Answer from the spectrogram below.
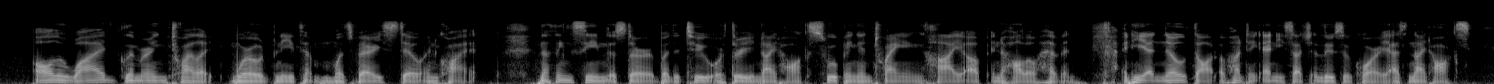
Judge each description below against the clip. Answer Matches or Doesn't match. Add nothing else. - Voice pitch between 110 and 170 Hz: Doesn't match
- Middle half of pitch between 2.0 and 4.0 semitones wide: Matches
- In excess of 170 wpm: Matches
